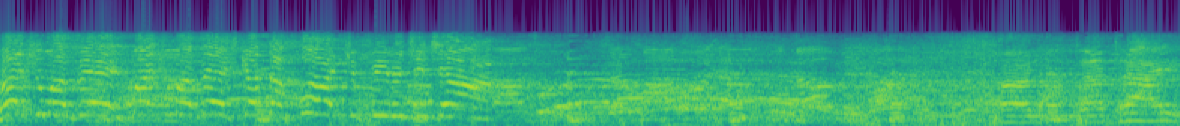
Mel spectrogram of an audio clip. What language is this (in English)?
Arabic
